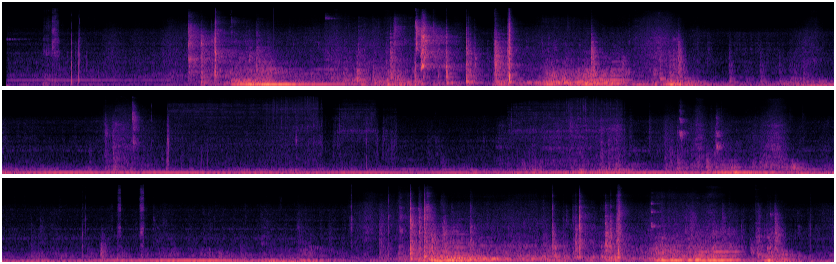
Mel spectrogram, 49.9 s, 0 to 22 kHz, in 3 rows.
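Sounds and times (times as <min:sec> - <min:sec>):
elevator humming: 0:00.1 - 0:49.9
elevator doors sliding with clunks: 0:03.6 - 0:17.3, 0:35.1 - 0:49.9.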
